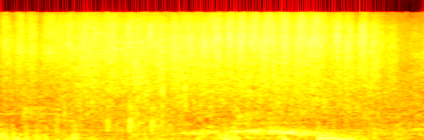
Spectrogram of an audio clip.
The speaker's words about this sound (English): After a pause, there came a soft rustling of hay.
